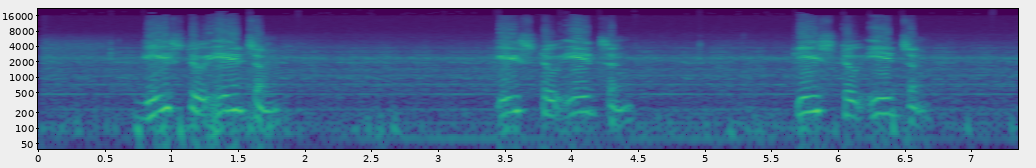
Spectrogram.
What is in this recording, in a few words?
who is it, haida language; Gíist uu íijang?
